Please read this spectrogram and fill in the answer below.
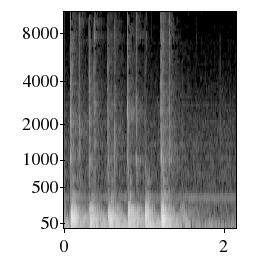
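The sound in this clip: Fingers type on a computer keyboard in a quick run of six crisp keystrokes, then a pause and one more tap, with no voices.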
